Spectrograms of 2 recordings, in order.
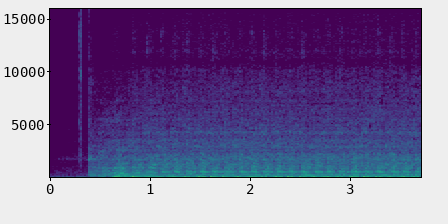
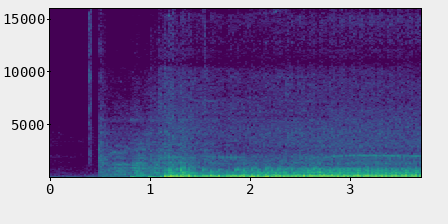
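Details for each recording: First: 1998 BMW E36 328i Cabriolet, formerly an abandoned project, first start after priming: brief crank, catches at once, settles into a steady even idle with no knocks or misses; normal start and idle. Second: 1998 BMW E36 328i Cabriolet, abandoned project car, first start after priming: short crank, catches and settles quickly into a steady, even idle; engine starts (upper radiator hose found leaking afterward).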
